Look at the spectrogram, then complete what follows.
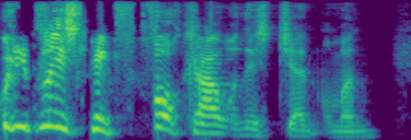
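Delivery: ordinary delivery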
